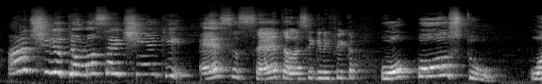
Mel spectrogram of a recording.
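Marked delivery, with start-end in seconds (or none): 0.1-1.9 a lightly voiced eager pupil, higher; child voice. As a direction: play the curious pupil calling the teacher. (aluno curioso chamando a tia, voz mais aguda)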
